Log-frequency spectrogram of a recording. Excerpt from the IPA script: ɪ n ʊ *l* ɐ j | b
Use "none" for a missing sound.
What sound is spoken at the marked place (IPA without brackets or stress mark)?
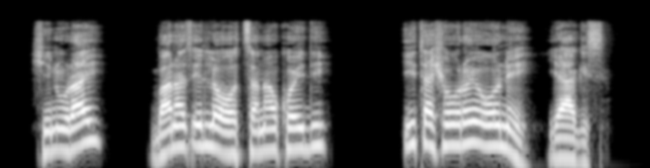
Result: ɾ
